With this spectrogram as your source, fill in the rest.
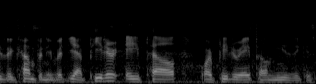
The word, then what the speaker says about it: Apel: Uh, so you go you go as Peter Appel like there's is that how people find you? Yeah, Apel. So pronunciation.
